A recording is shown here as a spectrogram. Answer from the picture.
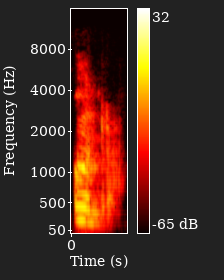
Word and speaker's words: honra: Y me quedé mirando la palabra honra y yo, ¿por qué honra se escribe con una sola R si suena como una doble R?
